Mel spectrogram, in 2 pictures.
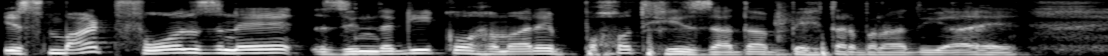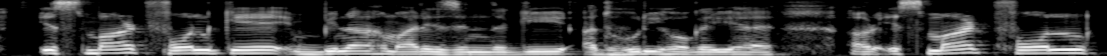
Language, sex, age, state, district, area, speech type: Urdu, male, 18-30, Uttar Pradesh, Ghaziabad, urban, spontaneous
